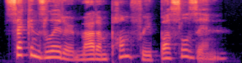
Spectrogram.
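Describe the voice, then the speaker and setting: A woman's voice: medium pitch, lively intonation, moderate pace, mellow, slightly rough. A woman reading scripted, dramatic story narration for an audio drama.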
